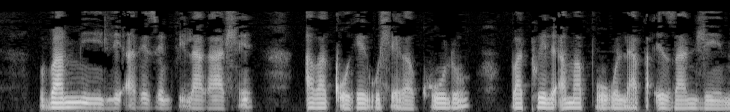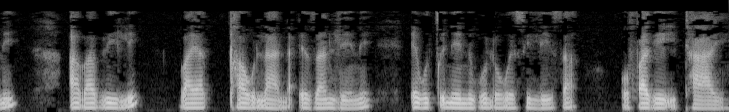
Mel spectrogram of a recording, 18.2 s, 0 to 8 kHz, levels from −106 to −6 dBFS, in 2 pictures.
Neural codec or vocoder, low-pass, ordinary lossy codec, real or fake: none; 7.2 kHz; MP3, 24 kbps; real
